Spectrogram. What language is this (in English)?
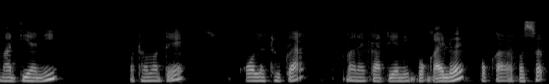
Assamese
